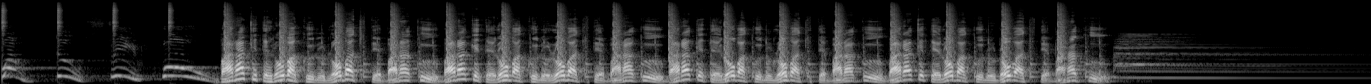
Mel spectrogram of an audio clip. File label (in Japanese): 早口言葉リズム（中級編）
